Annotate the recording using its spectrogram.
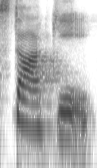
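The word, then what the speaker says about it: Stache: So my name is pronounced Stocky. – Oh, okay. – So that helps a little bit, but it definitely looks like Stash.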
